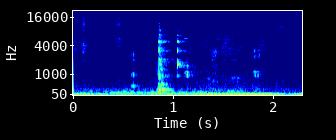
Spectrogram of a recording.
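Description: A metal fork clinking and scraping against a plate as spaghetti is twirled, with one sharp clink a little before a second in and a few lighter ticks after it.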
